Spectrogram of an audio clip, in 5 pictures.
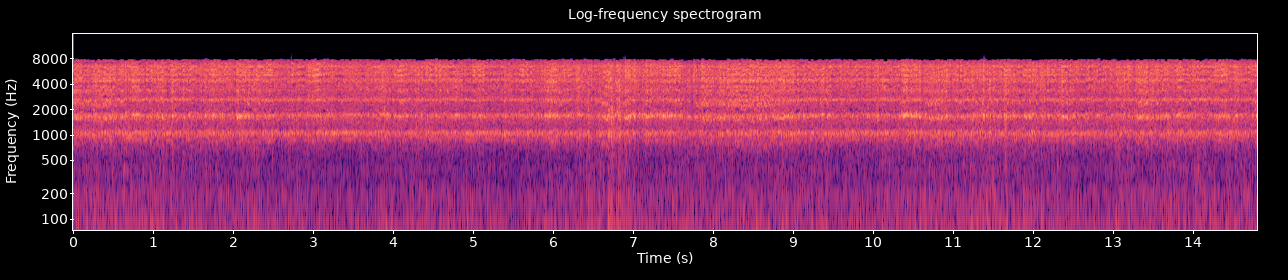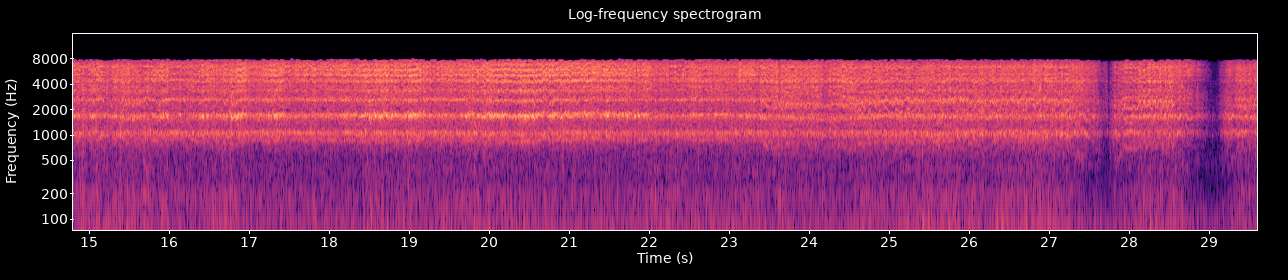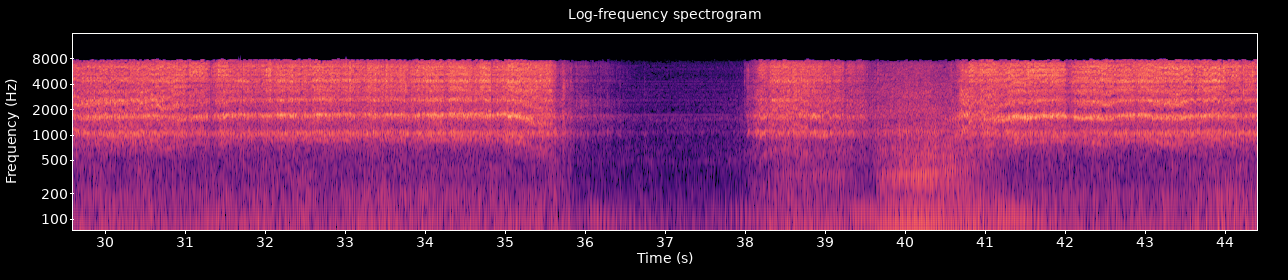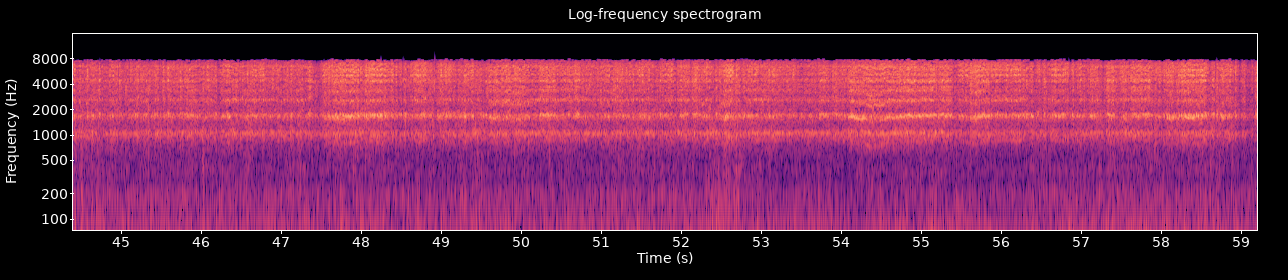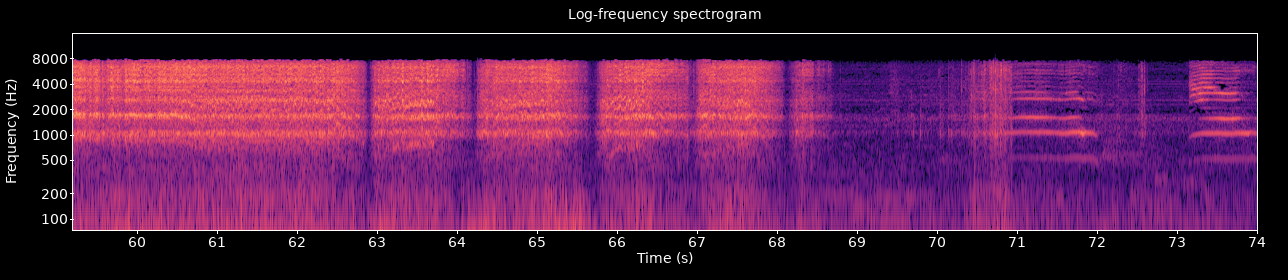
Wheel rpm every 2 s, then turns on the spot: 230, 230, 230, 230, 220, 230, 230, 230, 230, 240, 220, 230, 200, 170, 100, 190, 230, 160, 0, 40, 110, 220, 230, 230, 230, 230, 230, 220, 230, 230, 210, 130, 100, 80, 30, 20, 0.
70-72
